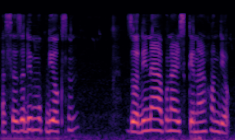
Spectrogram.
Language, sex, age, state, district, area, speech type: Assamese, female, 18-30, Assam, Dhemaji, rural, spontaneous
